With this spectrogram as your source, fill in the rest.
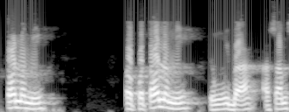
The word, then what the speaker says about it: Ptolemy: In AD 150, Ptolemy, silent P to no? Ptolemy, yung iba, as some says, dogmatically said that there are 156 or 1056 stars existed.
